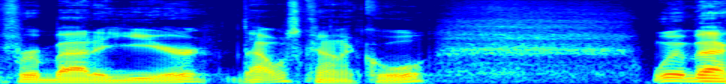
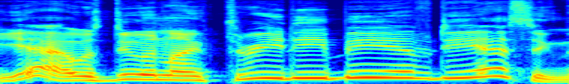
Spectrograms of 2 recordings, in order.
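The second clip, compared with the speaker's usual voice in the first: high smug mixer voice; 5 dB louder than usual. Retold or imitated. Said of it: "They're like".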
